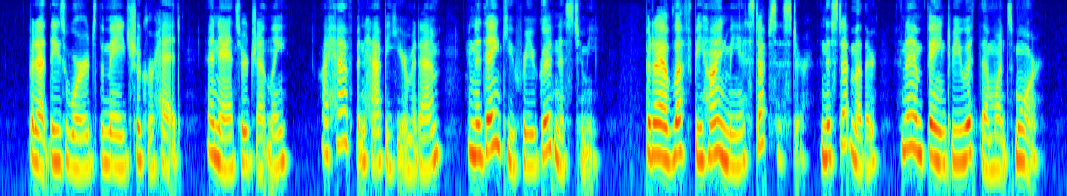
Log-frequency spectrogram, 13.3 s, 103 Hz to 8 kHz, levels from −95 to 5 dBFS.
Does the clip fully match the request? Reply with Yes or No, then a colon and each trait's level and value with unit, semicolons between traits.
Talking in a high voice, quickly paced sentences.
Yes: high, 235 Hz; fast, 215 wpm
